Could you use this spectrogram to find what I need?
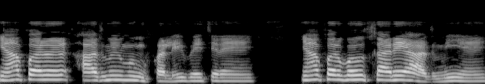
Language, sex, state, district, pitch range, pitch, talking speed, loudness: Hindi, male, Bihar, Saran, 160-215 Hz, 190 Hz, 160 wpm, -15 LUFS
